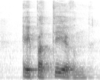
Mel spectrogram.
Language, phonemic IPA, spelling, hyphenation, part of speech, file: Dutch, /ˌeː.paːˈteː.rə(n)/, epateren, epa‧te‧ren, verb, Nl-epateren.ogg
- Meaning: to amaze, to astound, to baffle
